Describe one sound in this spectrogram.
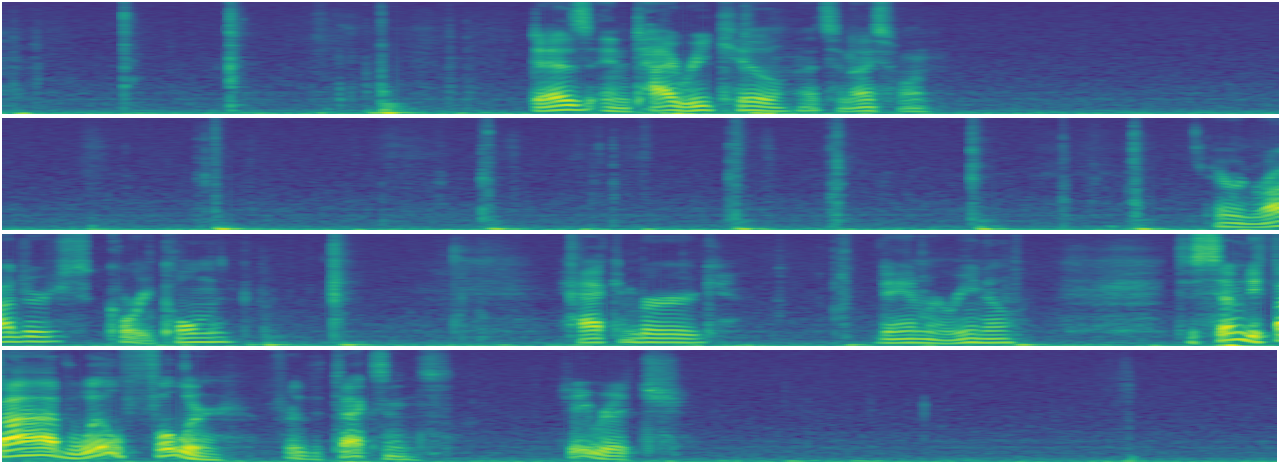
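Trading cards flick and rustle as they are sorted by hand.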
